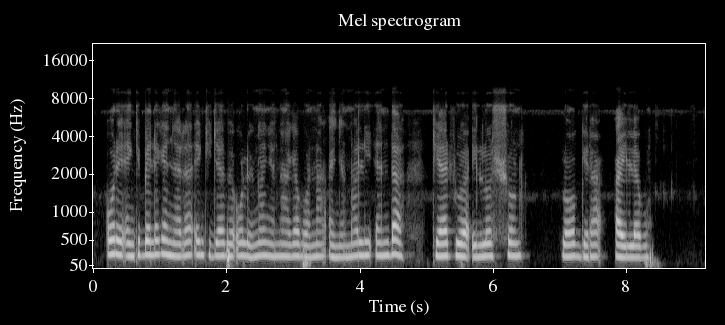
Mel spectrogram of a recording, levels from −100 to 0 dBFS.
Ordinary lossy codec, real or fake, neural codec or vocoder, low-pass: Opus, 24 kbps; real; none; 7.2 kHz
